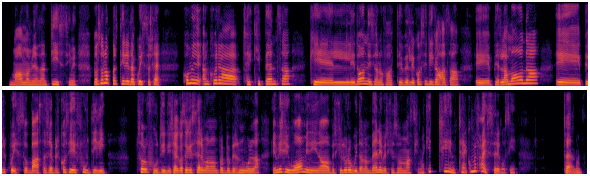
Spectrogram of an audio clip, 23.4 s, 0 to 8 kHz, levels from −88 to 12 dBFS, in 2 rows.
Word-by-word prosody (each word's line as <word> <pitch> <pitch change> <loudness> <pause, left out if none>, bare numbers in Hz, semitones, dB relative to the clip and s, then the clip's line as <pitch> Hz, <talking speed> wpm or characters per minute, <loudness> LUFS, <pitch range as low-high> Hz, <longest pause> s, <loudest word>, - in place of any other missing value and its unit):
Mamma 175 +1 -1
mia 175 0 -3
tantissimi, 185 0 -4 0.3
ma 220 - +3
solo 320 +7 +4
a 330 - -4
partire 255 -4 +1
da 225 -1 +5
questo, 225 -2 +1
cioè 210 -1 0 0.4
come 295 -2 +3
ancora, 255 0 +2
c'è 215 -1 -5
chi 215 +1 -5
pensa, 240 +2 0 0.4
che 195 -4 +3
le 190 0 +3
donne 240 +2 +2
siano 200 -2 -3
fatte 195 -1 -5
per 190 0 -1
le 190 - -1
cose 220 +4 -4
di 220 0 -3
casa, 185 -4 -1 0.3
e 175 -2 -1
per 195 +3 -3
la 205 0 +4
moda 305 +5 +2 0.3
e 185 -3 +2
per 215 +2 0
questo 185 0 0
basta, 185 0 +1
cioè 190 -1 +1
per 195 +1 -8
cose 220 -1 +2
futili, 190 -4 -3 0.6
solo 245 -2 +4
futili, 180 -4 -2
cioè 185 0 +3
cose 195 +3 +2
che 200 - +1
servono 195 -3 0
proprio 185 -1 -3
per 175 0 -3
nulla. 180 -3 -1 0.2
E 190 - -4
invece 235 +3 +1
i - - +6
uomini 205 -1 +3
no, 190 -1 +1
perché 175 +1 -7
loro 210 +2 +3
guidano 175 -1 -2
bene 210 +4 +1
perché 180 -1 -5
sono 180 0 -7
maschi, 170 -1 -8
ma 180 - -9
che 280 +9 -8
centra, 245 - -1
cioè 205 - -6
come 295 +8 +3
fa 320 +1 -3
a - - +6
essere 195 -7 -2
così, 170 +1 -11 0.9
cioè 175 -5 +3
n 170 +3 -7
195 Hz, 175 wpm, -24 LUFS, 180-225 Hz, 0.9 s, i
